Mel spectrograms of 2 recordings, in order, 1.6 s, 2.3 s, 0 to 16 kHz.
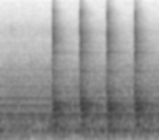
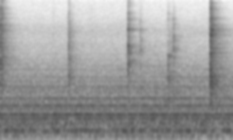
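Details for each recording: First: Lathe 1-inch boring bar knock test at 4:1 overhang: five sharp taps ringing with bright, fairly high pitch, sign of excessive stick-out that will chatter (3:1 recommended). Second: Lathe boring bar at short overhang tapped, giving a short dull ring that dies at once; rigid setup, tone rises higher-pitched as overhang extends to 4:1 and 5:1 toward chatter; rigid boring bar setup.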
